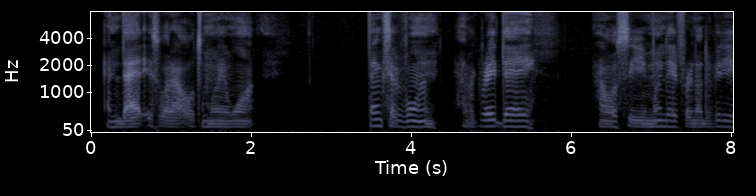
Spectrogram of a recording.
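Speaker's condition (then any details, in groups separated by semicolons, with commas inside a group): Cerebral palsy; has had speech therapy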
